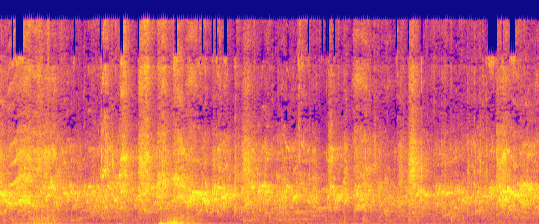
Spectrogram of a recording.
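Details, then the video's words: Budgerigar chatter, high and raspy, with overlapping chirps and short warbles. A dull low thump is heard near the second mark. "Dieser Sound macht Wellensittich Vogel verrückt"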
